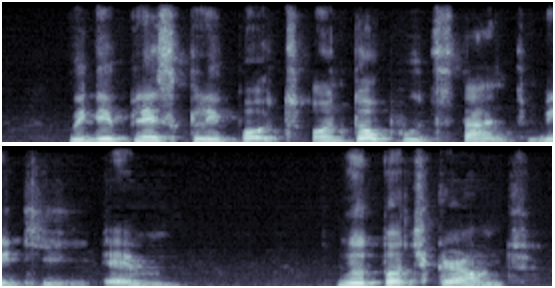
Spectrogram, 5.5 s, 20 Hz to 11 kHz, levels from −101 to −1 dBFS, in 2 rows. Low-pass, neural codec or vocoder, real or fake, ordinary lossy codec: none; vocoder, 22.05 kHz, 80 mel bands, HiFi-GAN; fake; none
